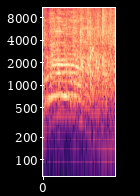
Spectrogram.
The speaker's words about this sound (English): We got Jimmy Dunn. That's where you applaud.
